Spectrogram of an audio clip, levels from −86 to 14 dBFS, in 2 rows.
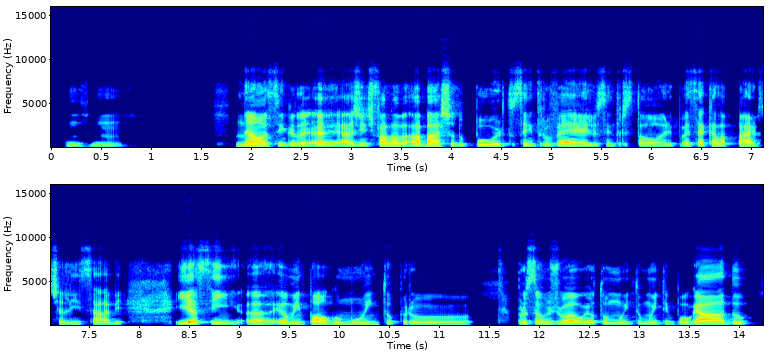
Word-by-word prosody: Uhum. 110 0 -13 1.1
Não, 160 -1 +6
assim, 150 -1 -2
q - - -3
eh, 140 0 +3
a - - +4
gente 145 +3 -4
falava 150 0 +3
a 140 - +5
Baixa 145 +1 +3
do 145 - -7
Porto, 140 0 0
centro 130 -1 -6
velho, 120 -1 +2
centro 120 -1 -11
histórico, 120 -2 -6
vai 120 - -3
ser 125 - -5
aquela 140 +3 -1
parte, 100 0 -1
ali, 100 -1 -8
sabe. - - -5 0.5
E 130 +2 +5
assim, 135 -3 +1
hã, 120 +2 0
eu 130 - +1
me 145 - -3
empolgo 160 +3 +1
muito 170 +3 -8
para 125 - -9
o 110 -2 -5 0.5
para 120 - -4
o - - 0
São 115 -1 -2
João, 110 -1 +2
eu 110 - +3
estou 125 - -7
muito, 125 -1 -9
muito 120 +2 -8
empolgado. 105 - +3
125 Hz, 170 wpm, -25 LUFS, 115-145 Hz, 1.1 s, Não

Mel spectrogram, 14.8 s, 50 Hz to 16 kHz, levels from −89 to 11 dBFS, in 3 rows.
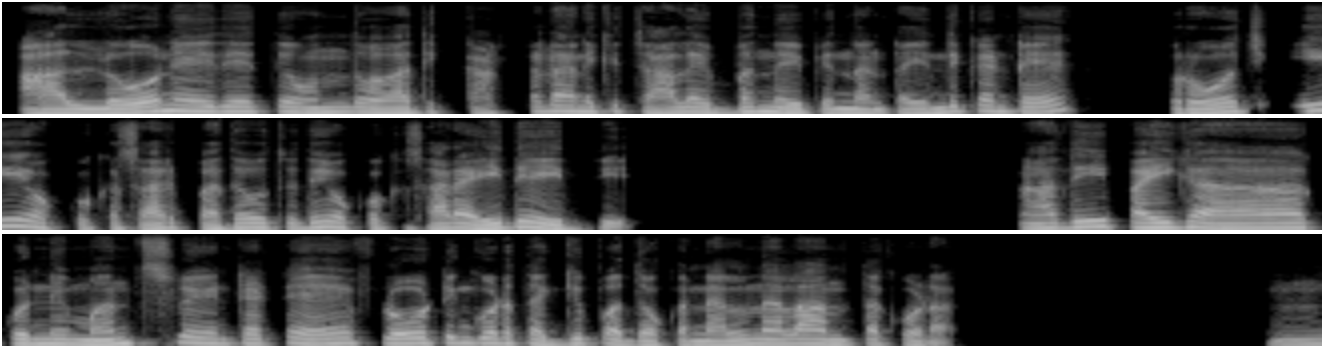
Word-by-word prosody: ఆ - - +2 0.2
లోన్ 145 +8 +4
ఏదైతే 160 0 0
ఉందో, 140 0 0
అది 130 +1 -4
కట్టడానికి 160 +6 -3
చాలా 130 +3 0
ఇబ్బంది 145 +5 0
అయిపోయిందంట. 120 -4 -1
ఎందుకంటే, 155 +2 -1 0.6
రోజుకి 150 +8 -1 0.2
ఒక్కొక్కసారి 135 0 -4
పదవుతది. 145 +4 0
ఒక్కొక్కసారి 140 -1 -4
ఐదే 160 +6 +3
అయిద్ది. 110 -4 -2 1.6
అది 160 +5 +1
పైగా 155 0 +4 0.4
కొన్ని 150 0 +3
మంత్స్‌లో 155 +7 +1
ఏంటంటే 155 0 -2 0.2
ఫ్లోటింగ్ 170 +1 +1
కూడా 165 -1 +1
తగ్గిపోద్ది. 140 -1 -1
ఒక 125 - -8
నెల 120 +3 +1
నెల 145 +1 +1
అంతా 140 +1 -3
కూడా. 110 -7 -4 1.2
హ్మ్. 140 +1 -5
145 Hz, 120 wpm, -22 LUFS, 130-155 Hz, 1.6 s, లోన్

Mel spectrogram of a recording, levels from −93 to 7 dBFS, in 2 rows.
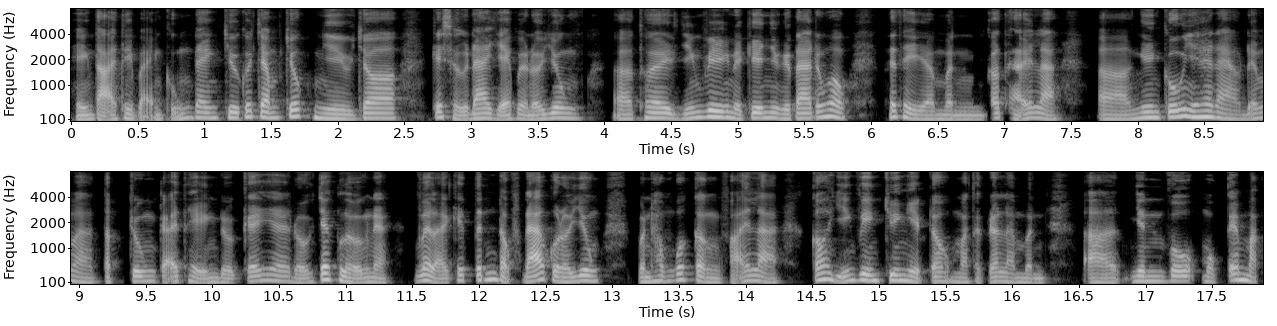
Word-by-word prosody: hiện 105 +2 0
tại - - +3
thì 120 - -2
bạn 110 +1 -3
cũng 130 +5 -4
đang 140 -2 0
chưa 140 +1 +1
có 165 - +2
chăm 150 -3 +2
chút 170 +2 0
nhiều 120 -5 +2
cho 130 +1 +3 0.3
cái 150 - +2
sự 105 -8 -1
đa 125 +2 +3
dạng 105 -2 +1
về 115 -3 0
nội 110 +4 0
dung, 135 -2 +1 0.2
ờ, 115 0 -2
thuê 135 +2 +2
diễn 125 +5 -2
viên 155 -2 +5
này 120 -4 0
kia 135 -1 +4
như 140 0 0
người 115 -1 0
ta, 130 0 +5
đúng 155 +3 +1
hông? 155 -5 +3 0.3
Thế 160 - +3
thì, 120 -7 +1
à, 105 - -1
mình 105 -2 -4
có 130 +3 -1
thể 120 +3 +1
là, 130 -6 0 0.3
ờ, 110 -2 -2
nghiên 145 +5 +1
cứu 155 +4 +3
như 165 - +4
thế 165 - +5
nào 125 -6 -1
để 110 +4 -3
mà 125 -6 -3
tập - - -5
trung 130 -1 0
cải 125 - 0
thiện 110 -4 -3
được 100 -2 -3
cái, 135 +5 0
a, 135 -3 -1
độ 100 -3 -3
chất 170 -2 +4
lượng 110 -3 +1
nè, 110 -3 0 0.2
với 150 +3 +3
lại 100 - 0
cái 145 +7 -4
tính 170 +3 +3
độc - - +1
đáo 175 - +7
của 135 -7 0
nội 120 +1 0
dung. 140 -1 +2 0.3
Mình 120 0 0
hông 135 +2 -3
có 165 - +1
cần 110 -6 +1
phải 135 +6 -2
là 120 -7 -1 0.2
có 165 +3 +2
diễn 140 -3 0
viên 150 -2 +3
chuyên 150 0 +1
nghiệp 130 -5 +1
đâu 120 0 -1
mà 110 -2 -4
thật - - -9
ra 120 - +1
là 120 -2 -3
mình, 105 -2 -4 0.3
ờ, 105 0 -1
nhìn 130 0 0
vô 135 +1 0
một 120 -3 -5
cái 160 - +2
mặt 155 - +1
130 Hz, 295 wpm, -23 LUFS, 110-145 Hz, 0.3 s, đáo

